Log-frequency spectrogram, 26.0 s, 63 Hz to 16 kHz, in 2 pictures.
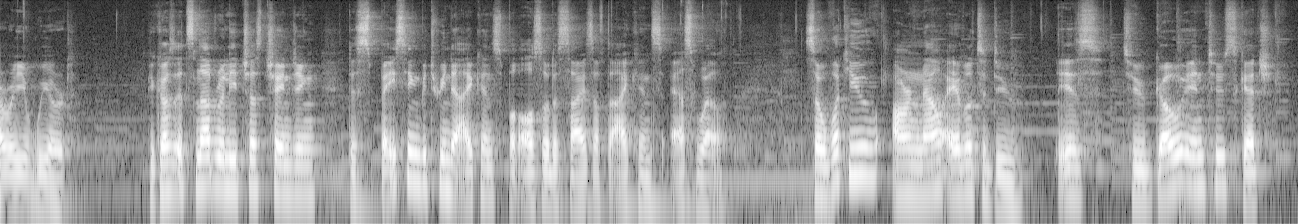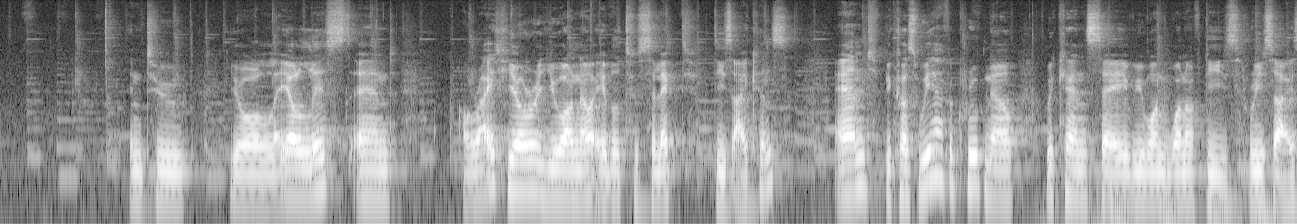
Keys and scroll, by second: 7.7 super+z.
